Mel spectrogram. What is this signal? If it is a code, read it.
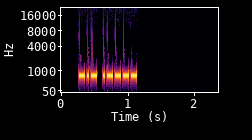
Morse code, heard as a keyed tone, about 40 wpm, 700 Hz. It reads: K1
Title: USA Call Sign Prefixes - 40wpm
